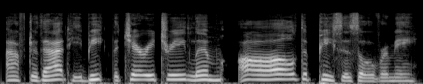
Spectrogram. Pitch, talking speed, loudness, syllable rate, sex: 195 Hz, 185 wpm, -16 LUFS, 4.4 syllables/s, female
